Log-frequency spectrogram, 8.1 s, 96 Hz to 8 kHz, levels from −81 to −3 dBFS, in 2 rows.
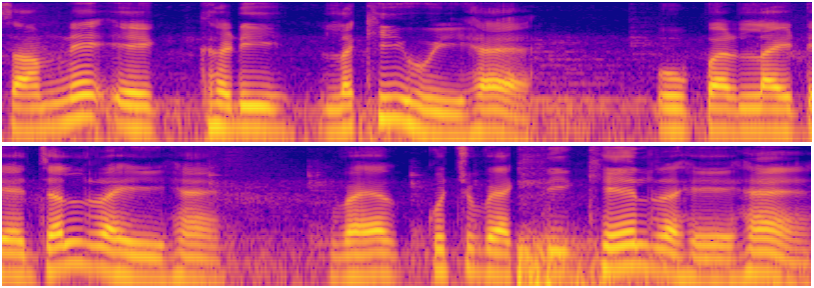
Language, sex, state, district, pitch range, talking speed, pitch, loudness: Hindi, male, Haryana, Jhajjar, 120-150 Hz, 125 wpm, 140 Hz, -16 LUFS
